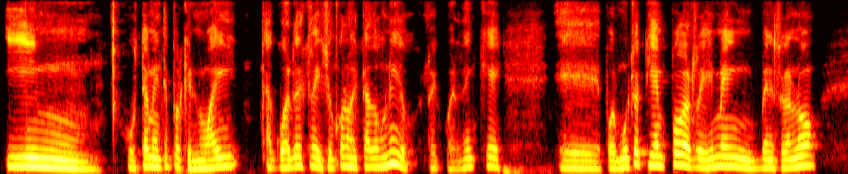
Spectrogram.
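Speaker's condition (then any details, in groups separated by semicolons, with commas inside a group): No condition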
